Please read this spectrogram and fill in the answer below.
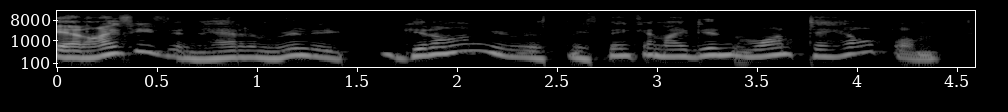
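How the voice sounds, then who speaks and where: A woman speaks with lively intonation in a dark, mellow tone. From Oklahoma. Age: 90s. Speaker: elderly interviewee, church pianist. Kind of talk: casual interview, life stories.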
